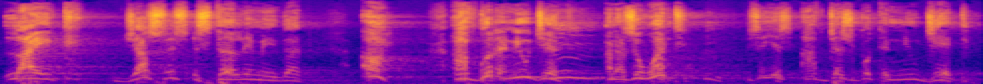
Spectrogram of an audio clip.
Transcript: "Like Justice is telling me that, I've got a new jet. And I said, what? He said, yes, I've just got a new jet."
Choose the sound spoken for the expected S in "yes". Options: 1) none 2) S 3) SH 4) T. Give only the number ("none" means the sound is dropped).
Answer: 2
